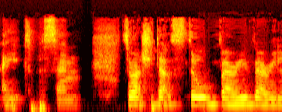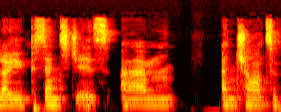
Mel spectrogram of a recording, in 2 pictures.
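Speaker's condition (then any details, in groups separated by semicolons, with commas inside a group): Cleft lip and palate; only three speech and language therapy sessions before discharge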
